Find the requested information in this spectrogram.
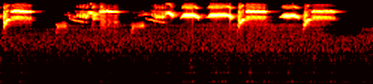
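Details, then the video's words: Near a nest box a common starling pours out a varied song of high whistles, downward swoops and buzzy, level squeals, loud and packed closely together. "Common Starling Bird Song and Call By Nest Box, Starling Nature Song Call, Vocalization"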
